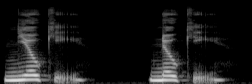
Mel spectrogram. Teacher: The G is completely silent.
